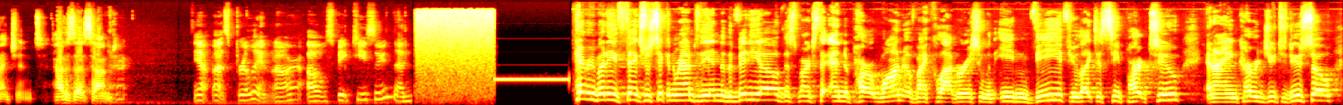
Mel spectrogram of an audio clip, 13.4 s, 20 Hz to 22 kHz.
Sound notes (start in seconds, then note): 4.1 static hissing; 4.9 electronic beep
